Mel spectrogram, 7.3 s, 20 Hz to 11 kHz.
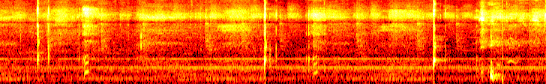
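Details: Newborn baby girl about 2 hours 45 minutes after birth, following a large first feed: sharp brief hiccups recurring every couple of seconds, about four in seven seconds; big hiccups.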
